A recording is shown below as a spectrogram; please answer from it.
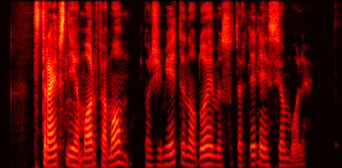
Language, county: Lithuanian, Marijampolė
